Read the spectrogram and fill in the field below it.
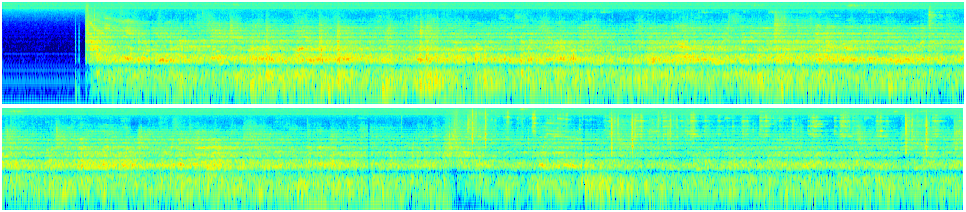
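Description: A crowd murmurs and talks in a large echoing hall.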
